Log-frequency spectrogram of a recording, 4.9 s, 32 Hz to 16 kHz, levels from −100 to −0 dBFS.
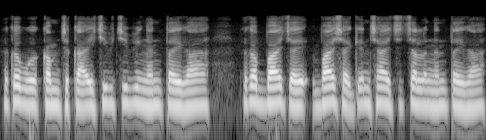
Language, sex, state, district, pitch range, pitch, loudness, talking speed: Wancho, male, Arunachal Pradesh, Longding, 145-165 Hz, 150 Hz, -16 LUFS, 220 wpm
